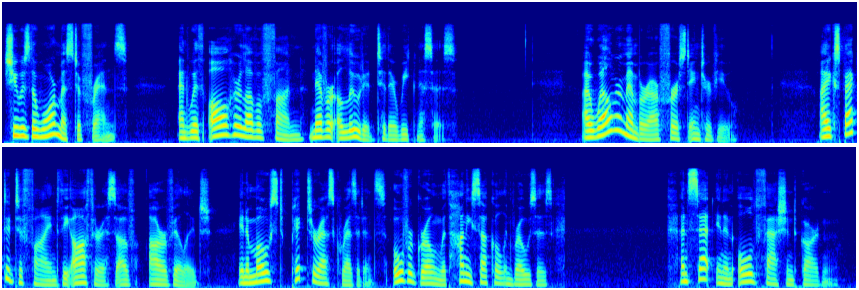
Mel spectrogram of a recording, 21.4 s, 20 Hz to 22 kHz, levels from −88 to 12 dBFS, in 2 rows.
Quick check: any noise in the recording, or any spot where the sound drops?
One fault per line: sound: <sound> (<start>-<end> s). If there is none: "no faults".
no faults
